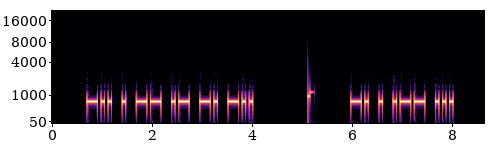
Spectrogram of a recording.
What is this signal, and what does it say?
Morse code, heard as a keyed tone, about 17 wpm, 700 Hz. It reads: DEMAND NEWS
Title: Sentences from Top 800 Words - New Word Drill - 17wpm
